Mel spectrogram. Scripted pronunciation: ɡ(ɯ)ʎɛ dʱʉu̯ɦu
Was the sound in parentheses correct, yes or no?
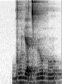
no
